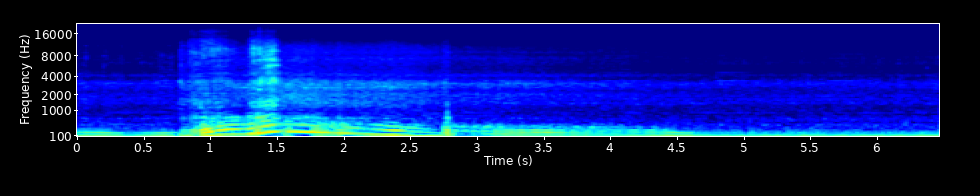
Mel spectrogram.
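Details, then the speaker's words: MK3 Jetta GLX 12v VR6 after tune-up, misfire gone: clean rev blip rising and falling smoothly, then steady even idle with no stumble; running far smoother than before. "Guys, the car's running 100 times better. It's not misfiring anymore. It's super, super smooth. The car sounds super good."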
